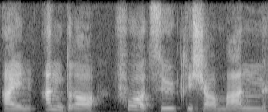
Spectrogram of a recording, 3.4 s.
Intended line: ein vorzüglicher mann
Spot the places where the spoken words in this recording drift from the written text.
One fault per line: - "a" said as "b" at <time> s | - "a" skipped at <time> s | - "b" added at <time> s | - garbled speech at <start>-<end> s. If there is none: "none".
- "andrer" added at 0.5 s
